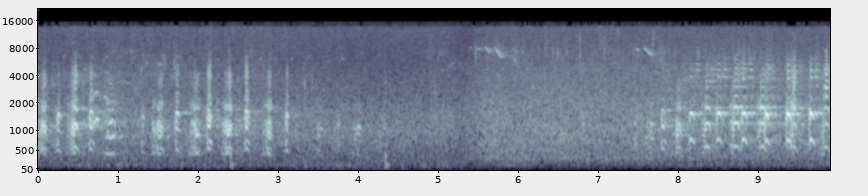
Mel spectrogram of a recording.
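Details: Canada geese honking in bursts: rapid nasal honks for three seconds, a quieter stretch with high thin chirps from small birds, then honking resumes louder and faster near the end.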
